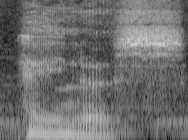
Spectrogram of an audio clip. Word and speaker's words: heinous: Heinous. Heinous is how you say it. Heinous. Heinous. Both British and American pronunciations are similar here, so it's easy.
